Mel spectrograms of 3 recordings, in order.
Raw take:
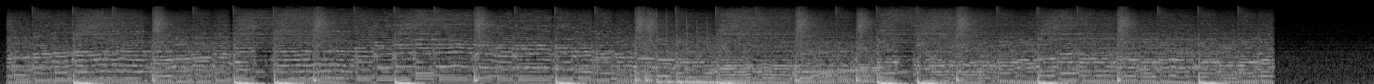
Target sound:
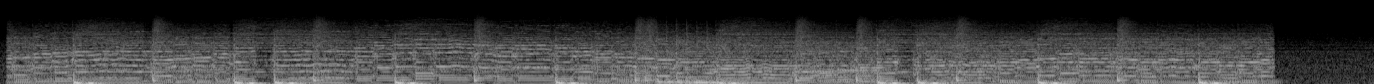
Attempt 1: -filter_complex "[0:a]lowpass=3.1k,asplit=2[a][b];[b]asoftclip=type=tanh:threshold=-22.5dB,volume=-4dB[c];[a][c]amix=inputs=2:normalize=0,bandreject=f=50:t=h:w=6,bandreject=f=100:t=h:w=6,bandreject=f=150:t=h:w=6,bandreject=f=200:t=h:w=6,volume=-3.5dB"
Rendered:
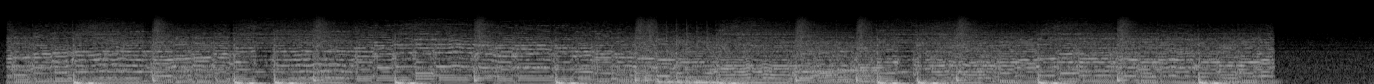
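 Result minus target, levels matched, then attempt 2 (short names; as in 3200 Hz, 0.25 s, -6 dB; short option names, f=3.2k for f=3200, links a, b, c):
soft clip: distortion +14 dB
-filter_complex "[0:a]lowpass=3.1k,asplit=2[a][b];[b]asoftclip=type=tanh:threshold=-11dB,volume=-4dB[c];[a][c]amix=inputs=2:normalize=0,bandreject=f=50:t=h:w=6,bandreject=f=100:t=h:w=6,bandreject=f=150:t=h:w=6,bandreject=f=200:t=h:w=6,volume=-3.5dB"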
